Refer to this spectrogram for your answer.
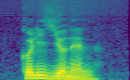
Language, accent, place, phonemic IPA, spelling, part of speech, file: French, France, Lyon, /kɔ.li.zjɔ.nɛl/, collisionnel, adjective, LL-Q150 (fra)-collisionnel.wav
- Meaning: collisional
